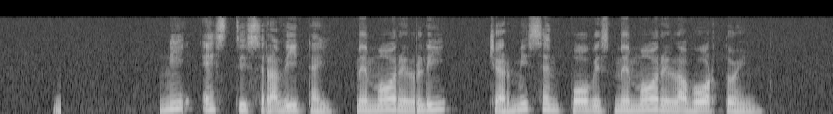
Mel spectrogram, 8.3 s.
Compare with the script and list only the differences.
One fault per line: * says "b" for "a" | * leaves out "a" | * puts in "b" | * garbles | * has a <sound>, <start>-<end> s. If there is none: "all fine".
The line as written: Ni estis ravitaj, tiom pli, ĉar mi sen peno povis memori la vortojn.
* says "memori" for "tiom"
* leaves out "peno"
